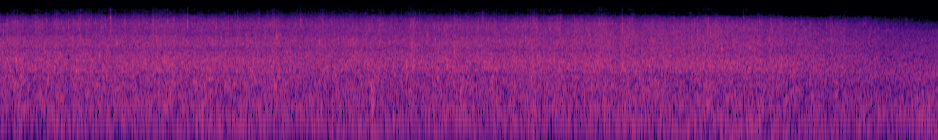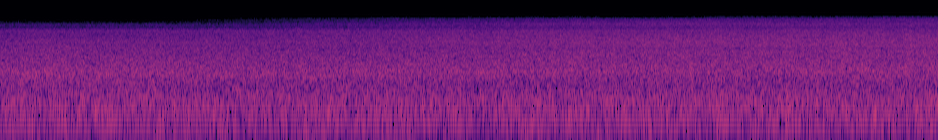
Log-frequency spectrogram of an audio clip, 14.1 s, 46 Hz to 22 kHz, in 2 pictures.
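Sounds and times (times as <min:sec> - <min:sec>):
mountain stream rushing: 0:00.0 - 0:06.7.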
